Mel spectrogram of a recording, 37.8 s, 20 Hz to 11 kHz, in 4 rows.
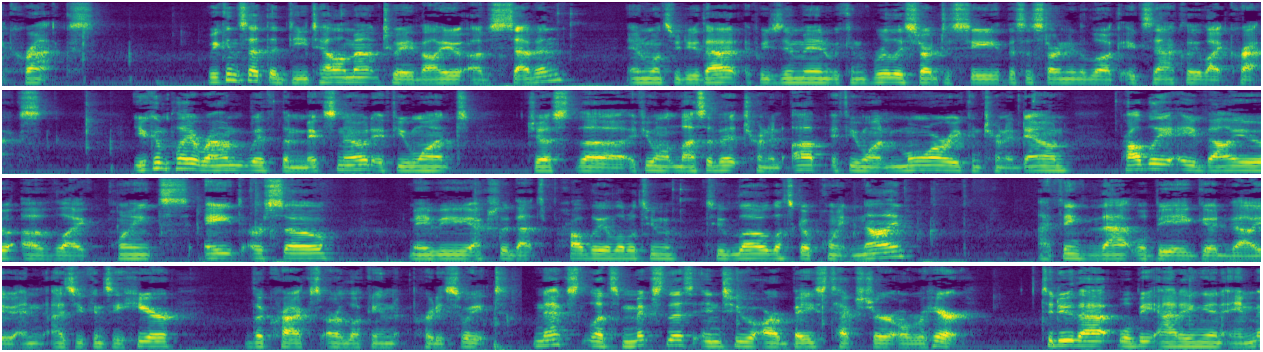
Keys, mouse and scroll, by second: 5.1 scroll up 1, 8.1 scroll down 1, 11.8-17.4 drag, 17.4 right click, 20.8-37.7 drag, 21.0 Return, 26.0 Return, 27.1 scroll down 1, 27.9 scroll up 1, 30.9 scroll down 1.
